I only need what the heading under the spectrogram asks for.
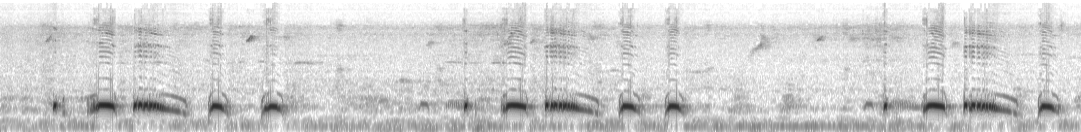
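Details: Spotted dove in Thailand, a bird kept for singing contests, repeating a phrase of deep hooting coos: a short note, a longer drawn-out descending coo, then two or three short coos, the phrase heard three times over a low background hum.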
